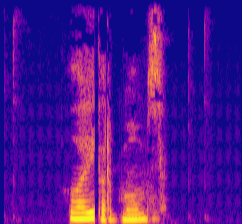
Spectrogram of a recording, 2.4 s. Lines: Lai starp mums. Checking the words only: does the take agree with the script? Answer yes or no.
yes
